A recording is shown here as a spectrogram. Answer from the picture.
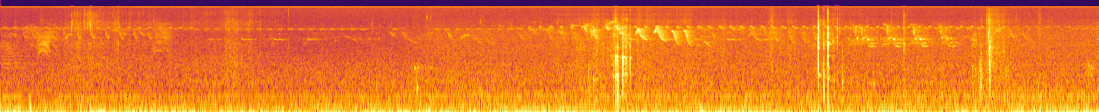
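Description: Faint forest ambience: small birds chirping in short descending calls over a steady high-pitched pulsing trill. A few sharp snaps come a couple of seconds apart, the loudest about eight seconds in.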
